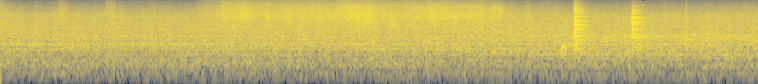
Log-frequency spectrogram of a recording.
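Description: Pot of chicken curry heating on a lit gas burner, not yet boiling: a steady hiss, with two light clicks a little past the middle.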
